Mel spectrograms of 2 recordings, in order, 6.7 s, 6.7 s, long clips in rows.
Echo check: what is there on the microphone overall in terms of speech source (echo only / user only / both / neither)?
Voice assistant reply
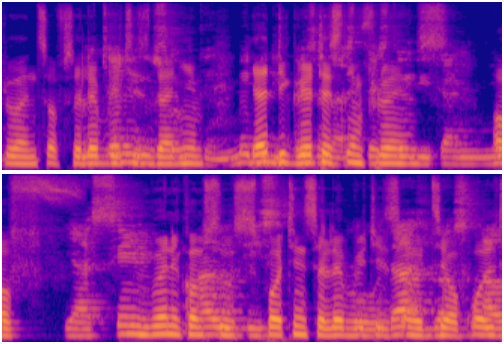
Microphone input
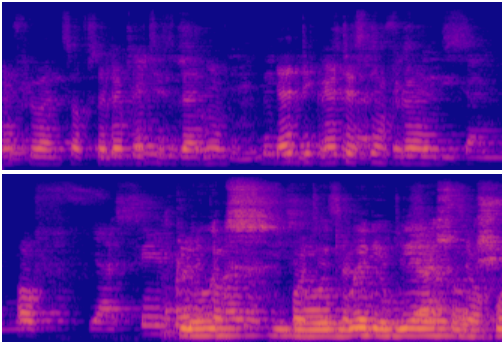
both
